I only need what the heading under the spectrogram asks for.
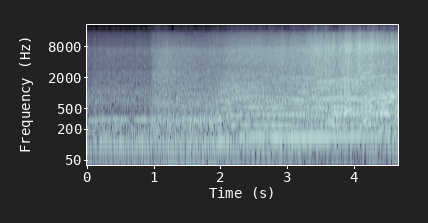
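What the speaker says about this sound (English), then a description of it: "Joe Kidd Jr. in the Nova. 1067 is his dial-in. John Amstutz. 1241 in the Camaro on the right-hand side." Drag racing cars, a Chevrolet Nova and a Camaro, launch and race down the strip at Tucson Dragway, engine roar building steadily louder over several seconds with rising whine and tire noise.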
